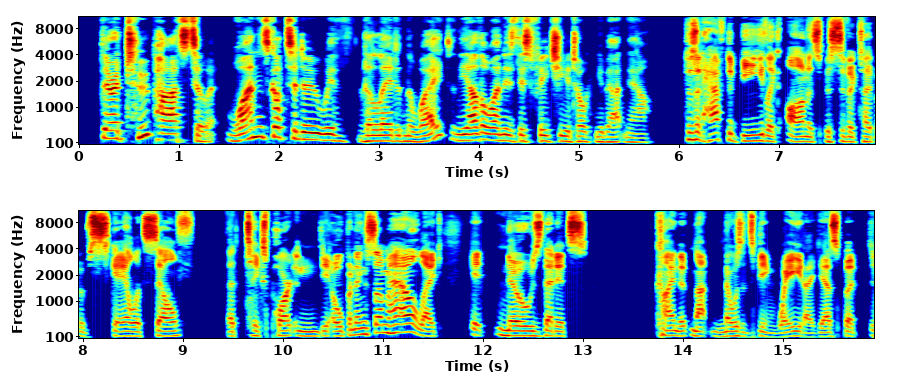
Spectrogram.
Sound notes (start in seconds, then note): none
